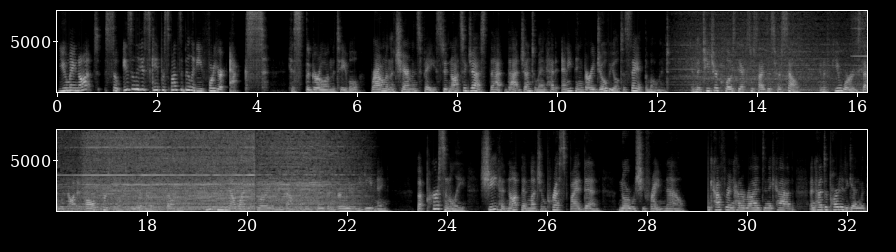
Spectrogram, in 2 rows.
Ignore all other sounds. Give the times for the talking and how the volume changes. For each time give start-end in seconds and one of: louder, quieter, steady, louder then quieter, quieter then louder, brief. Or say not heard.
0.0-32.3 steady.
